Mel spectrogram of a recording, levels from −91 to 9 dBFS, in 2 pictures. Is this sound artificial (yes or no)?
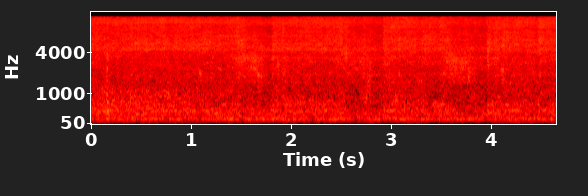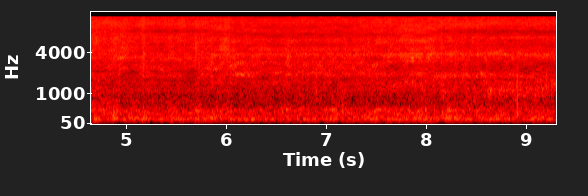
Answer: yes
